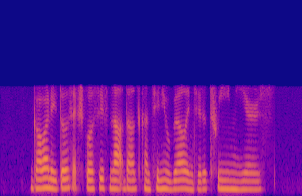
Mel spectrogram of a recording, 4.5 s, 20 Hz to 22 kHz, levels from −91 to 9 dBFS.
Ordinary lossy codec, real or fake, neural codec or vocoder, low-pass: none; fake; codec, 24 kHz, 0.9 kbps, WavTokenizer, large speech release; 3.6 kHz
